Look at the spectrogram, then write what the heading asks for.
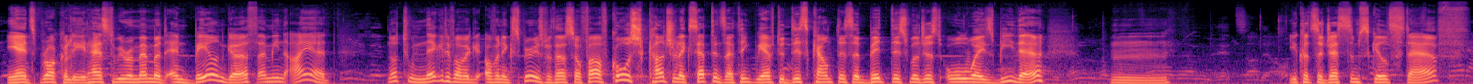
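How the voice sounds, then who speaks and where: Higher-voiced man commentating a strategy game. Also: a little fast. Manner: thinks aloud, addresses game characters directly. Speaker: gaming video host.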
